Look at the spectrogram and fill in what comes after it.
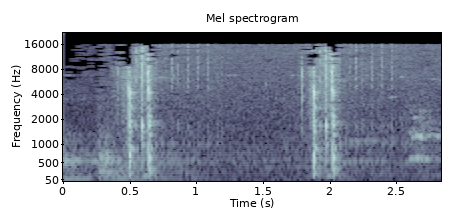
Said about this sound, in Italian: Ecco, adesso devo aspettare di sentire i tre colpettini.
